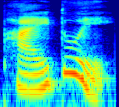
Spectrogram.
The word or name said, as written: pai2dui4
